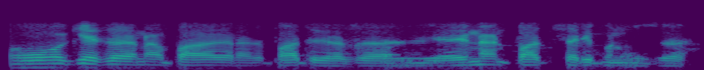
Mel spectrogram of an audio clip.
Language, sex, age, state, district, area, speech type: Tamil, male, 30-45, Tamil Nadu, Nagapattinam, rural, conversation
